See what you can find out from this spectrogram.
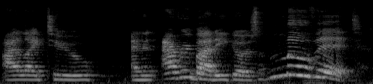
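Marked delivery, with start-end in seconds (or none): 2.7-3.6 yelled. Shown as a demonstration. The lemurs yell from the sides, a high loud shout. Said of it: "but just yells it from this".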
